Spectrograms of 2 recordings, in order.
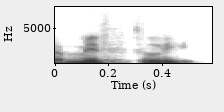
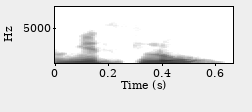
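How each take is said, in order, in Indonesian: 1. Kata ini berakhir dengan vokal i. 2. Kata ini berakhir dengan vokal u. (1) "jangan dibaca mithli" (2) "Jangan dibaca mithlu"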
